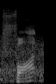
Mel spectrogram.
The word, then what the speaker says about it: Pfaadt: Talked with Pfaadt yesterday, and he joked his name is spelled P-F-A-A-D-T. And then he went to Bellarmine. He said a lot of times he was fat from Bellarmine. Right. It's almost like the vowels and the consonants are in the wrong order.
